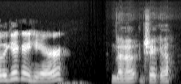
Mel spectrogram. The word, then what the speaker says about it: Giganotosaurus: so um it's not by the way that's pronounced Giganotosaurus so the Giga here no no jiga it's a jiga starts at medium and goes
